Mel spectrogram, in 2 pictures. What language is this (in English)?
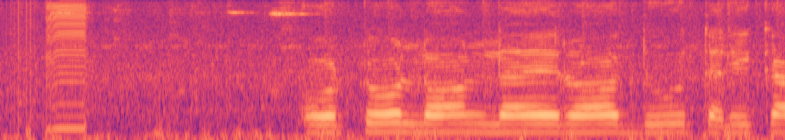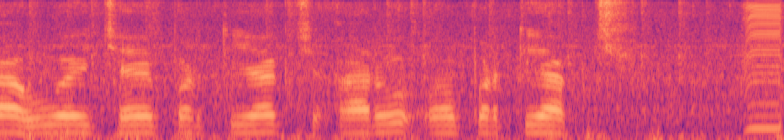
Maithili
